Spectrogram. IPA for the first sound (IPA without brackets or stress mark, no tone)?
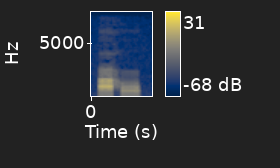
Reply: a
